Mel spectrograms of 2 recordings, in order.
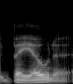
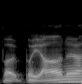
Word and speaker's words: Bayona: Bayona, and just a quick one, I don't know why I always get Bayona's name wrong. I called him, I think, Boyana, I think, on my Jurassic World podcast.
